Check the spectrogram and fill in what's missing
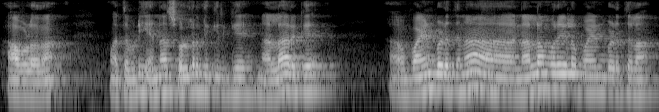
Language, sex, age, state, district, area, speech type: Tamil, male, 45-60, Tamil Nadu, Salem, urban, spontaneous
